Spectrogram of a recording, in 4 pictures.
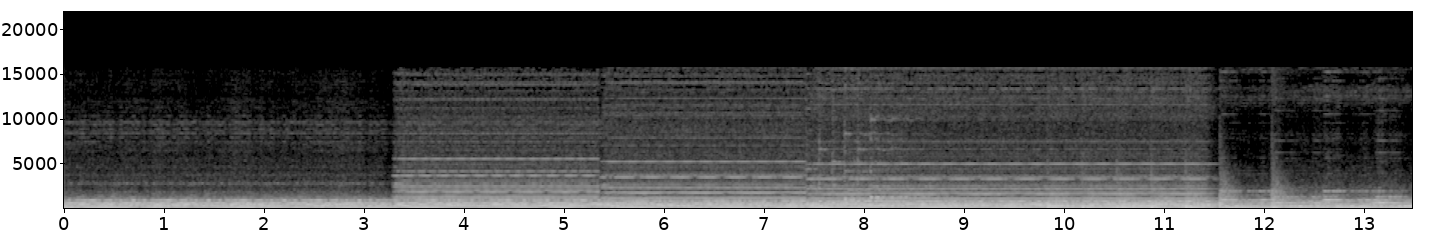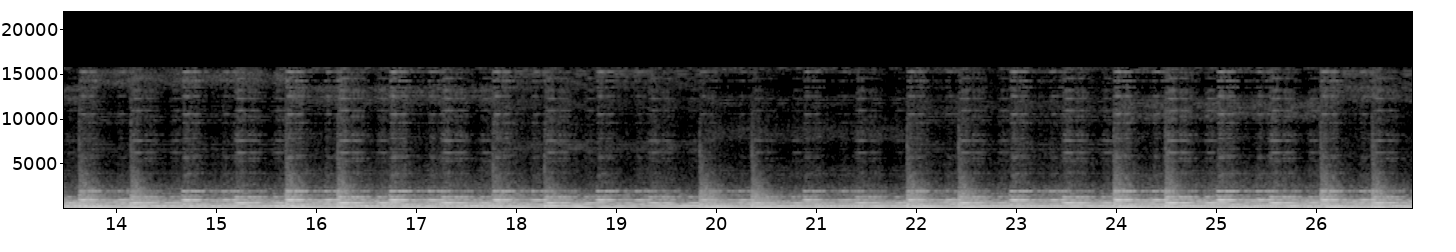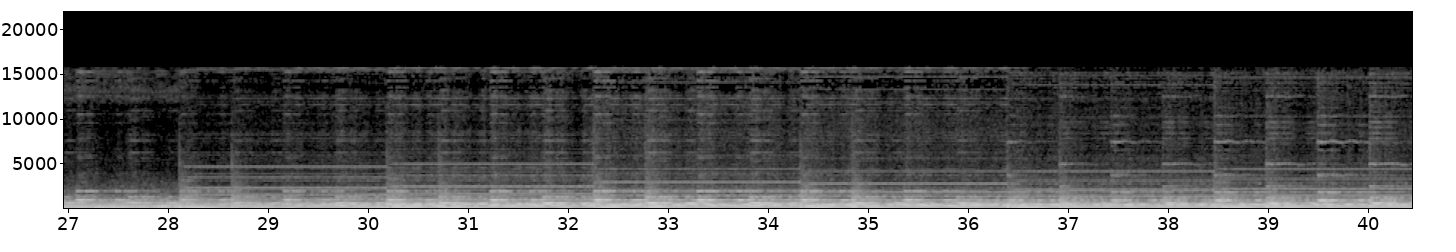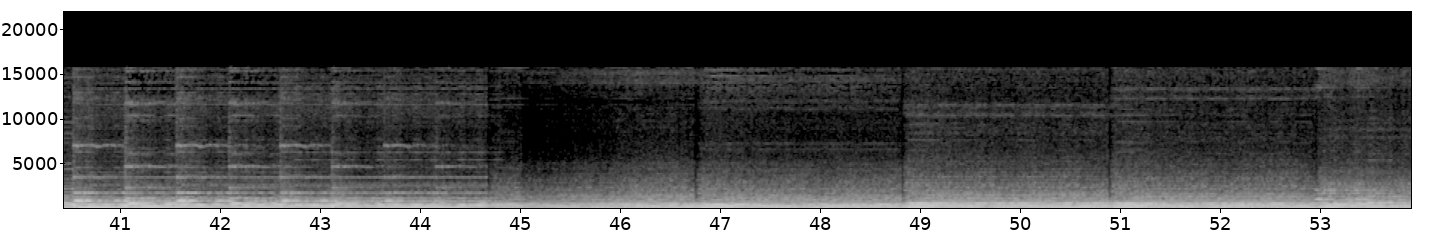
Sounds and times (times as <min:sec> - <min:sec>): Video game music: 0:00.0 - 0:53.9.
